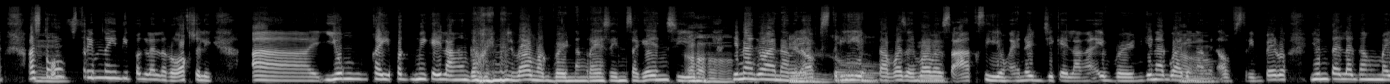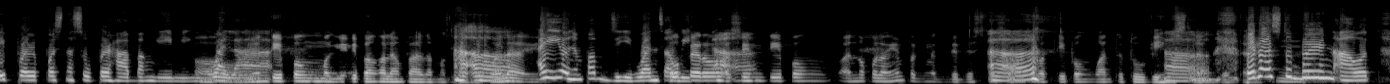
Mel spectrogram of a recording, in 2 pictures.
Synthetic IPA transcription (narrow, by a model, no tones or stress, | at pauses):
nʔɐst̪oʔofst̪ɾimnɐhɪnd̪ipɐɡ̚lalɐɾowʔak̚t͡ʃʊɐliʔajʊŋkɐjpɐɡ̚mɐjkɐʔɪlaːŋɐŋɡɐwɪnːɐlɪbamɐɡ̚bɛɹnːɐŋɾɛsɪnsɐɡɛnsɪɡɪnaːɡɐwaːnaːmmɪnɐʔofst̪ɾimt̪aːposɐnbawasɐʔaksijʊŋʔɛnɛɹd͡ʒikɐɪlaːŋɐŋɪbɛɹnɡɪnaːɡɐwaːd̪ɪnːaːmɪnʔofst̪ɾimpɛːɾo̞jʊnt̪ɐlɐɡaŋmɐjpɛɹposnɐsuːpɛɹɦaːbɐŋɡejmɪŋwɐlaʊnt̪iːpoŋmɐɡ̚lilɪbɐŋkɐlɐŋpaːɾɐmɐɡ̚oːʔoawɐlaʔʔɐjːonjʊŋpɐb̚d͡ʒiwansɐwiːpɛːɾosɪnt̪iːpoŋɐnokolɐŋjʊnpɐɡ̚nɐɡ̚d̪ɛd̪ɛsaʔmɐɡ̚t̪iːpoŋwant̪ut̪uɡejmosʔɐ̰pɛːɾoʔɐst̪ʊbɛɹnʔawt̪̚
